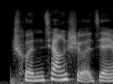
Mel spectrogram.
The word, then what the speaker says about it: 唇枪舌剑: It is pronounced 唇枪舌剑. 唇枪枪舌舌剑. 剑. So 唇 is your lips. 枪 is a spear. 舌 is 舌头 tongue. 剑 is sword. 唇枪舌剑.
